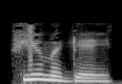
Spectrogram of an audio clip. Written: fumigatory

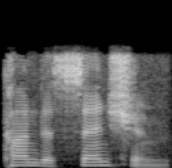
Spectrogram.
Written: condescension

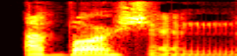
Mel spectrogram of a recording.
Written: abortional

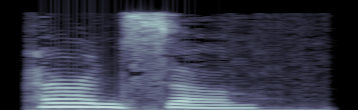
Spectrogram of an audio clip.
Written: heronsew

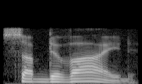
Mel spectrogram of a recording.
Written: subdivide

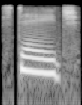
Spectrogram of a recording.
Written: stage

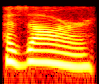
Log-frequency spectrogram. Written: hussar

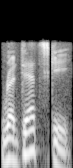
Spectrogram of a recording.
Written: Radetzky

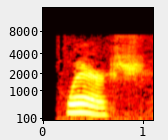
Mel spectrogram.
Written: wairsh

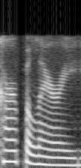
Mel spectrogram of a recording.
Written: carpellary

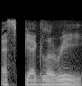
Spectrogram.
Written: espieglerie

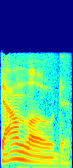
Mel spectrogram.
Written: download

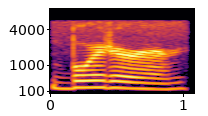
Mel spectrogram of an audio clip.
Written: borderer

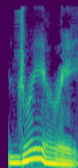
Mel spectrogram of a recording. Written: drearisome

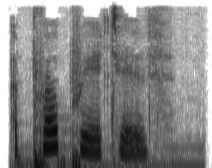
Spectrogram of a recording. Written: appropriativeness

